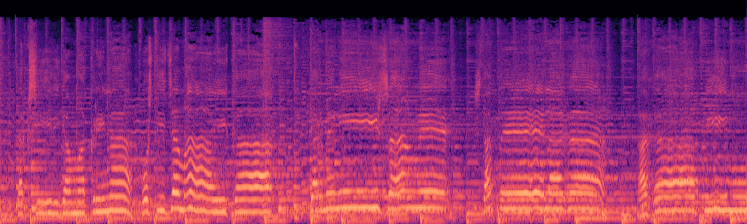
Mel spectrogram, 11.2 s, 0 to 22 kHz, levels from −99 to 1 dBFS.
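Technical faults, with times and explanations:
Nothing technical stands out here; the audio holds steady the whole way with no glitches or interruptions to flag.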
